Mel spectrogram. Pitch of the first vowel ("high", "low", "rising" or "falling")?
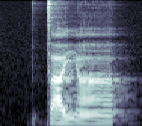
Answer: high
